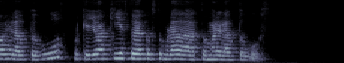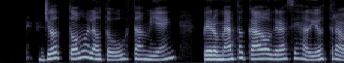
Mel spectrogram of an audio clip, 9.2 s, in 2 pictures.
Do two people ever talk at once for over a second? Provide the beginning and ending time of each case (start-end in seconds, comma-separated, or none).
none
